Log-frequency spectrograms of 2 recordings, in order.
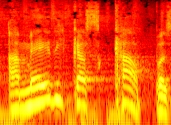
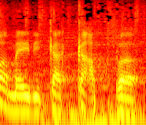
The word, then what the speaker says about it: America's Cup: America's Cup si dice, no America Cup.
